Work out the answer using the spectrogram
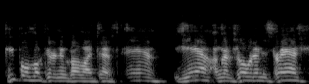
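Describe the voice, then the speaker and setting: A man's voice: fairly high pitch, quick pace, pushed and bright, low-quality recording. Brash streetwise contractor man in his fifties. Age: 50s. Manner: brash, streetwise, lectures with swearing and acted-out quotes. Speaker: home improvement contractor. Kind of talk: casual sales conversation.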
